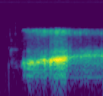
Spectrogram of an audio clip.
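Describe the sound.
A man imitates a koala's call with one rough, snore-like guttural bellow that swells loudly and then holds raspy for about a second, with no words around it.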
